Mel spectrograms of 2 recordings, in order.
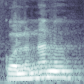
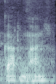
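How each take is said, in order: First: It is said as 'ko-lo-nel'. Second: It is said as 'kur-nal'. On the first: This is how the word is written. "लिखा जाता है" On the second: This is how the word is actually spoken. "बोला जाता है"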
